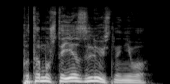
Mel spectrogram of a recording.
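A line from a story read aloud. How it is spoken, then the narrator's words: Barked. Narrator (Russian): рявкнул Илья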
